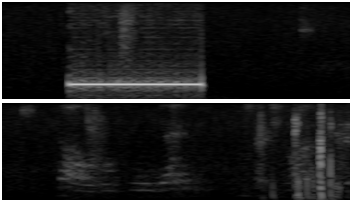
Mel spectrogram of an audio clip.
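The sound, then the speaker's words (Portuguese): A telephone busy tone after a dropped call sounds as a single steady, mid-pitched tone lasting about a second, followed by silence and then faint voices talking. “Caiu a ligação. É, ficou muito ruim.”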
